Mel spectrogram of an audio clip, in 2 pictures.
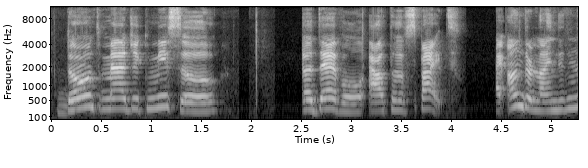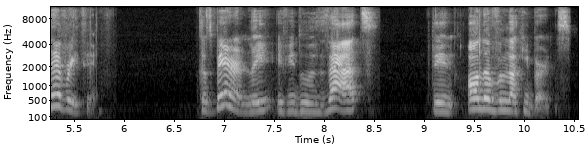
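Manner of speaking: ordinary delivery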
